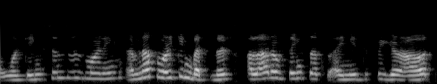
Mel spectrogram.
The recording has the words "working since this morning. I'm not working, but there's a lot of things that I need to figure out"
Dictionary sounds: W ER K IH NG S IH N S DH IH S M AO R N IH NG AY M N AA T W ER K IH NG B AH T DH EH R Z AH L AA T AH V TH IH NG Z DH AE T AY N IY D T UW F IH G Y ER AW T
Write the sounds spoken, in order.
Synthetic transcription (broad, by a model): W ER K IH NG S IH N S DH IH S M AO R N IH NG AY M N AA T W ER K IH NG B AH T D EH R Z AH L AA T AH V T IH NG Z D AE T AY N IY D T UW F IH G Y ER AW T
